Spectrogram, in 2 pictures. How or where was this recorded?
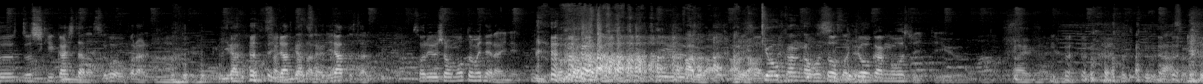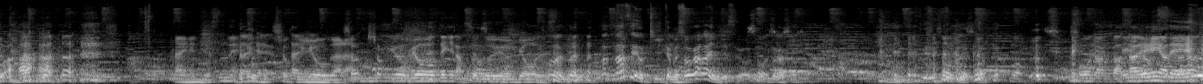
busy venue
